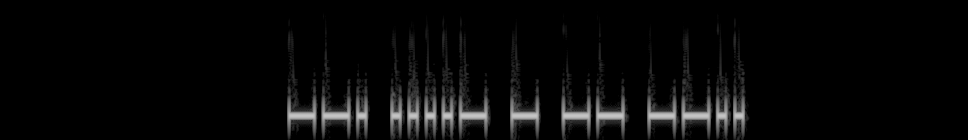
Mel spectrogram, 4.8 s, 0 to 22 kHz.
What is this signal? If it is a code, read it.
Morse code, heard as a keyed tone, about 28 wpm, 700 Hz. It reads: G4TMZ
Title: DXCC-100 Call Signs - 5 Characters - 28wpm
